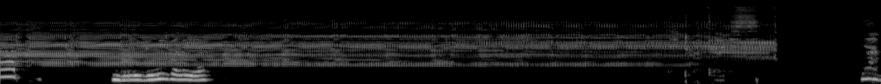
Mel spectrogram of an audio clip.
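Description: Electric hair clippers buzz steadily up close.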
